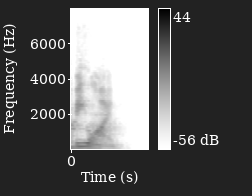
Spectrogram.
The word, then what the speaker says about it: Beilein: John Beilein. That's how you pronounce it.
